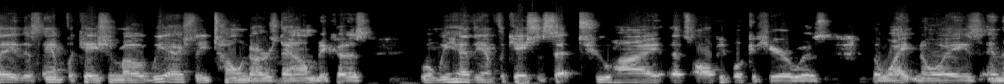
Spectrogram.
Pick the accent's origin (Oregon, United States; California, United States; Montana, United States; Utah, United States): California, United States; Southern; also born or lived in the South (US); now in US South; I grew up originally in Southern California, but I've been in the South 28 years now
